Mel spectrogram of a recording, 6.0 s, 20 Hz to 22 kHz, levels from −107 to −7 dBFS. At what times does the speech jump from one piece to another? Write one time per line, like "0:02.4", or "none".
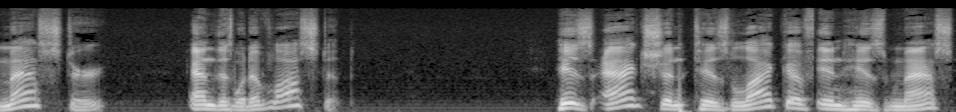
0:01.4
0:04.3
0:05.1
